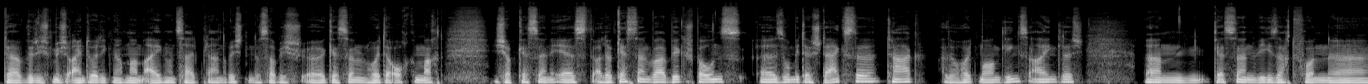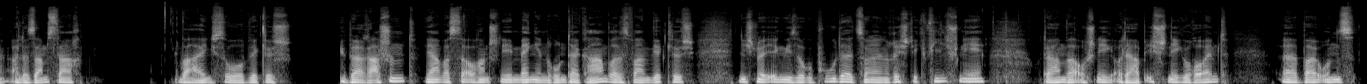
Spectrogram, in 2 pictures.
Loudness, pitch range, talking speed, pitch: -16 LUFS, 100-115 Hz, 195 wpm, 105 Hz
